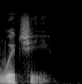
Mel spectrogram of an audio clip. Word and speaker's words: Witchy: His name is Lance Witchy, pronounced like Witchy Woman.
